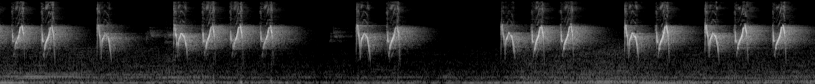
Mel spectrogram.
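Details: Bar-winged prinia (ciblek kristal) calling a rival. The bird gives high, sharp, buzzy chips in quick groups of two to four, with short gaps, over a faint background hum.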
